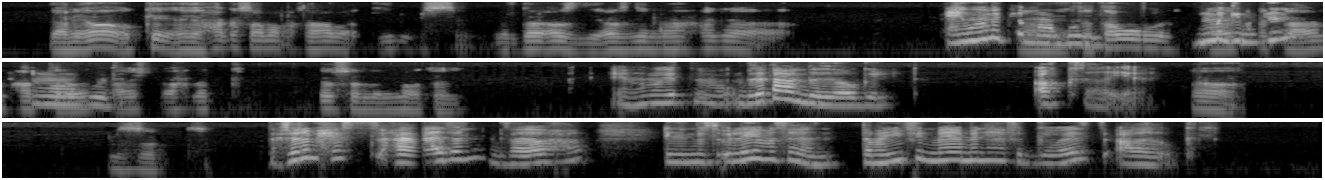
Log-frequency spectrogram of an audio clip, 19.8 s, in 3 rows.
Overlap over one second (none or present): present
